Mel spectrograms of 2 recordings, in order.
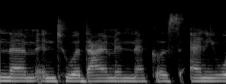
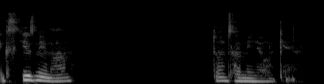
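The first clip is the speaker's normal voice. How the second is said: put-on polite voice, much quieter; 4 dB quieter than usual. A mother imitates her daughter addressing her, in a polite voice. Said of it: "and she's so polite. She goes".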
